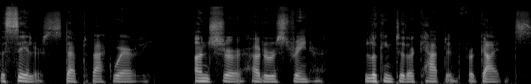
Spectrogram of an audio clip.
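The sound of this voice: An unforced reading voice is heard. The background is quiet.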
